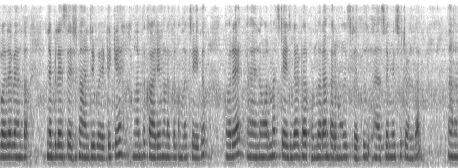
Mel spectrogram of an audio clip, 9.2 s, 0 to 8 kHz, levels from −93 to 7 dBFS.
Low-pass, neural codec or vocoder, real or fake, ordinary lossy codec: 7.2 kHz; codec, 16 kHz, 4.8 kbps, FACodec; fake; none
